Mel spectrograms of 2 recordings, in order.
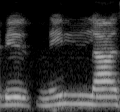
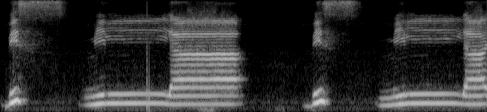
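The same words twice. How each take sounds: First: "بسم اللہ" with the s dropped; swallowed Seen. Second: Very slow "بسم اللہ", long hissed s and stretched vowel; whistling Seen. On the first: Teacher mimics careless readers, s missing from "بسم اللہ". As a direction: slur past the s of "بسم اللہ". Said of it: "سین کی آواز نہیں آتی". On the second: Teacher models correct tasmiyah, long whistling s in "بسم اللہ". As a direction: recite "بسم اللہ" drawn out with a sharp s. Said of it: "سین میں سیٹی کی آواز نکالتے ہوئے". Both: Shown as a demonstration.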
